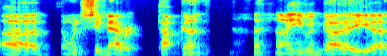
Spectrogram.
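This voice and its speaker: His tone is bright and sharp. This man has a fairly low pitch. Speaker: cancer patient vlogger. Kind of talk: casual video diary. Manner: halting, many fillers.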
